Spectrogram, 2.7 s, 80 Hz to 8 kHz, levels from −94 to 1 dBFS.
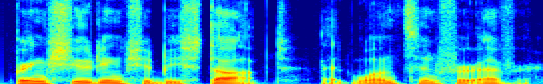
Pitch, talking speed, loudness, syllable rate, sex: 120 Hz, 200 wpm, -18 LUFS, 5.1 syllables/s, male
